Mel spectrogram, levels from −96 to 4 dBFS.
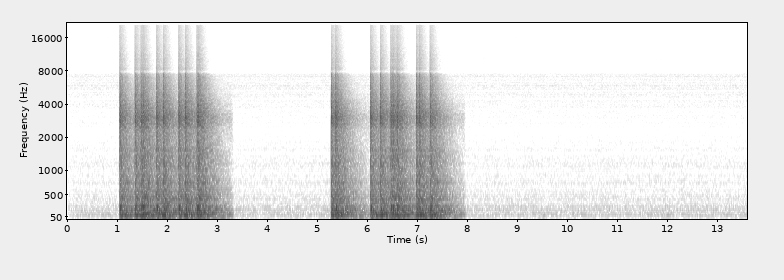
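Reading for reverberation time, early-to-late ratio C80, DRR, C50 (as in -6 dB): not exponential, 3.0 dB, -16.0 dB, 0.5 dB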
